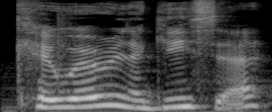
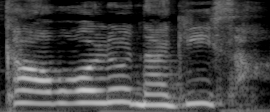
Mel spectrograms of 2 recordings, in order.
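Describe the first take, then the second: First: The A is said like 'ay', American style. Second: The A is said like an open 'ah'. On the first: The speaker calls it wrong. "It's not Kaworu Nagisa" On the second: The speaker calls it right. "It's Kaworu Nagisa"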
